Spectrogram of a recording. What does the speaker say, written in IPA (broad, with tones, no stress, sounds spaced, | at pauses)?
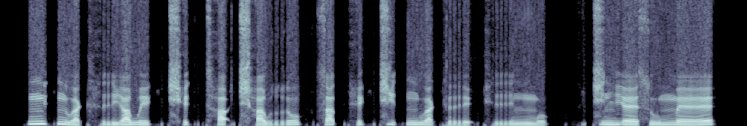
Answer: ŋ e˥˩ k̚ n u˩˦ a̯ kʰ r i˦˥ a̯ w eː˨˩ k̚ t͡ɕʰ e˥˩ k̚ tʰ a˥˩ ʔ t͡ɕʰ a˧ w r o˥˩ k̚ s a˥˩ t̚ h e˥˩ k̚ t͡ɕ i˥˩ t̚ ŋ u˦˥ a̯ k r e˨˩ ʔ kʰ r i˥˩ n m o˦˥ k̚ | t͡ɕ i˦˥ n j ɛː˧ s uː˦˥ m ɛː˦˥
